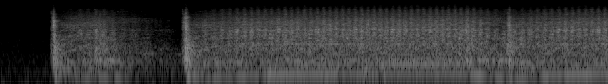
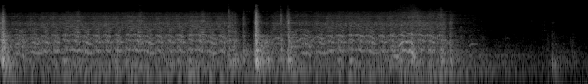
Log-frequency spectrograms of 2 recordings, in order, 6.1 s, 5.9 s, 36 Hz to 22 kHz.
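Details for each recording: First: 1957 International Harvester A120 pickup, sat about 30 years, cranking after PB Blaster lubing: starter churns about four even pulses a second for seven seconds, each stroke pushing back evenly; compression sounds good and balanced. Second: 1957 International Harvester A120 pickup sitting about 30 years, choke partly closed, starting fluid used: cranks steadily about four seconds but never fires; suspected bad coil or bad spark plug wires.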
